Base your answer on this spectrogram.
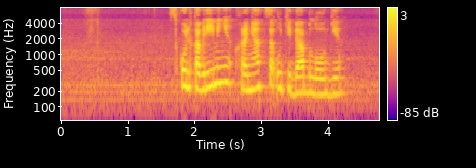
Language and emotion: Russian, neutral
